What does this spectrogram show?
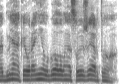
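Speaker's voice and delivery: ordinary delivery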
